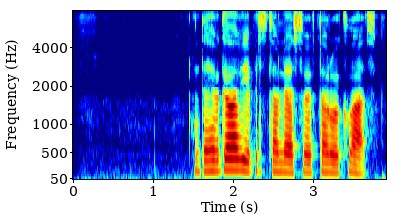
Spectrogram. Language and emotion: Russian, neutral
